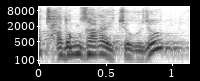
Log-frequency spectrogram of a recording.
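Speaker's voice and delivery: usual speaking voice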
